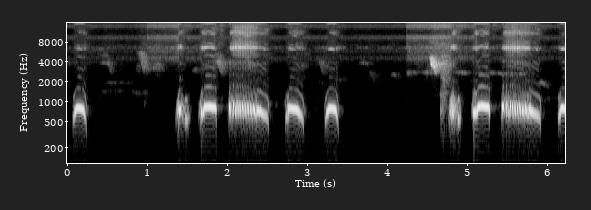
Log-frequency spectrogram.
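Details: Repeated dove phrases: a soft lead-in note, paired short coos, one long sagging coo, then two more clipped coos. The pattern starts again after a pause. The background is clean apart from faint distant chirps.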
